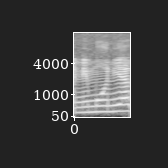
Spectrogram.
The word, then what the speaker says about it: pneumonia: आप piece Ireland है निमोनिया का स्पेलिंग टाइट होता है पीछे जिसमें पी आपका साइलेंट है तो आपको याद क्या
